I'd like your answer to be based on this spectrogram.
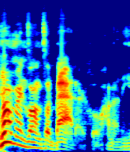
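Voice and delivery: swooping comic-book villain voice with swinging pitch. Retelling a movie scene, quoting the Green Goblin: Green Goblin voice. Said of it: "it's Goblin talking".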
